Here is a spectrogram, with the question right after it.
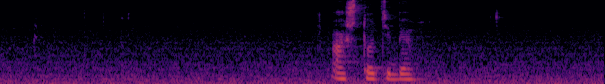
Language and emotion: Russian, neutral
